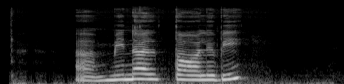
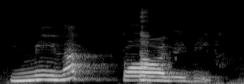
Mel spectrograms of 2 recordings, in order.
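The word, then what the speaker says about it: مِنَ الطَّالِبِ: Minal talibi. Minat talibi. Yeah. Minat talibi, sister. Why? Because this is from Huruf Shamsiya. This is from Huruf Shamsiya. Okay. So you will not pronounce lam here.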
